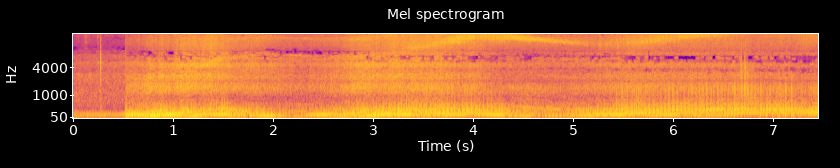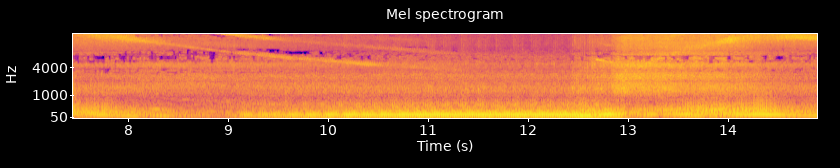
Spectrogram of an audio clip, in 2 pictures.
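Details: 2006 Ford F350 6.0 diesel after fixing code P2262 (broken MAP sensor nipple on the intake) and clearing codes; repeated free revs, each with a clean whistle climbing and falling with engine speed: turbo spooling normally, though the owner still expects to replace the turbo.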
